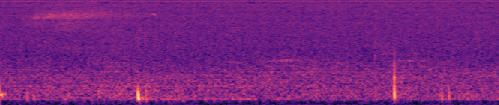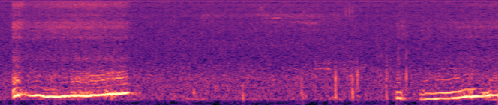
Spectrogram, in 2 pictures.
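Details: Black-and-white cat sleeping and snoring: a couple of soft, rasping snore-like breath sounds in a quiet room; ordinary snoring.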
